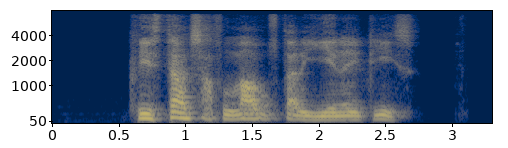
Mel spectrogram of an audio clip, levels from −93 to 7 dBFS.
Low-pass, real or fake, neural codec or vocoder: 7.2 kHz; fake; codec, 16 kHz, 0.5 kbps, FunCodec, trained on Chinese and English, 25 frames a second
